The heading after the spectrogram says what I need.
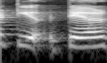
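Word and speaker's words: tear: that is called टियर टियर is just like fair ठीक है एफ ई ए आर तो आपने देखा कि दोनों के दोनों स्पेलिंग सेम है टी ई ए आर टी ई ए आर और दोनों का प्रोनंसिएशन और दोनों की मीनिंग कंप्लीट डिफरेंट है फर्स्ट वाला टेयर का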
